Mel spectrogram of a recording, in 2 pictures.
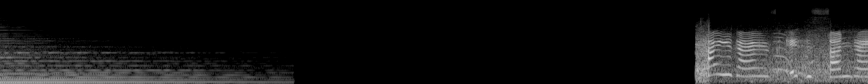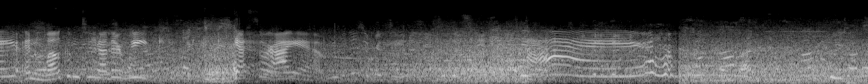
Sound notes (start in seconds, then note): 13.7 sing-songy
